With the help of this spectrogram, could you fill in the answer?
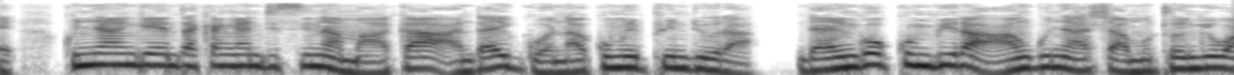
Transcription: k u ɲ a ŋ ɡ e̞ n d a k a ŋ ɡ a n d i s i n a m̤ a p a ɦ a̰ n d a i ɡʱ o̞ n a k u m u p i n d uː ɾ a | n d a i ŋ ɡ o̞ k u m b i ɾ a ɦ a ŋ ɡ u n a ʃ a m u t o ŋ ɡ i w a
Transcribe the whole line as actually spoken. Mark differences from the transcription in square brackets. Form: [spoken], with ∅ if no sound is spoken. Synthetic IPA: k u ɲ a ŋ ɡ e̞ n d a k a ŋ ɡ a n d i s i n a m̤ a [k] a ɦ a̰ n d a i ɡʱ o̞ n a k u m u p i n d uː ɾ a | n d a i ŋ ɡ o̞ k u m b i ɾ a ɦ a ŋ ɡ u [ɲ] a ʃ a m u t o ŋ ɡ i w a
